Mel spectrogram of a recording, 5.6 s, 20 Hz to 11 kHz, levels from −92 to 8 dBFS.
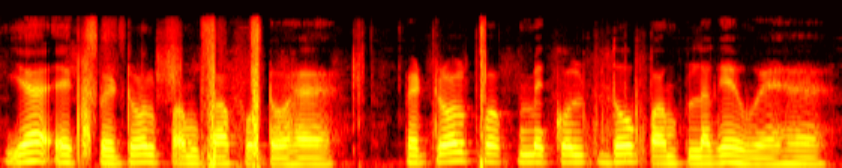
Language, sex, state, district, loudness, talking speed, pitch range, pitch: Hindi, male, Jharkhand, Palamu, -15 LUFS, 170 wpm, 125-150 Hz, 135 Hz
